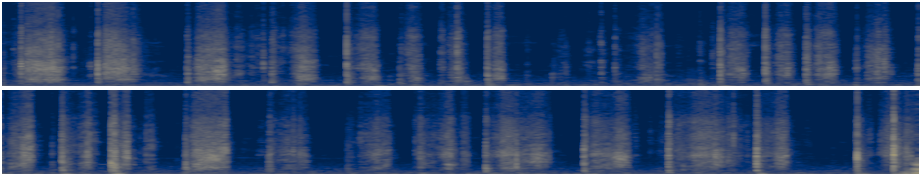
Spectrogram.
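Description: A small scraper spreads matte medium across a surface in repeated soft, close rubbing and scraping strokes with irregular rhythm, quiet with no talking.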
